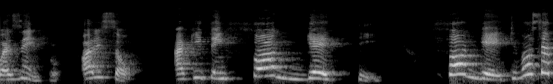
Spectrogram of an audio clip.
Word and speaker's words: foguete: Olha só, aqui tem foguete. Foguete, você pronuncia esse U?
